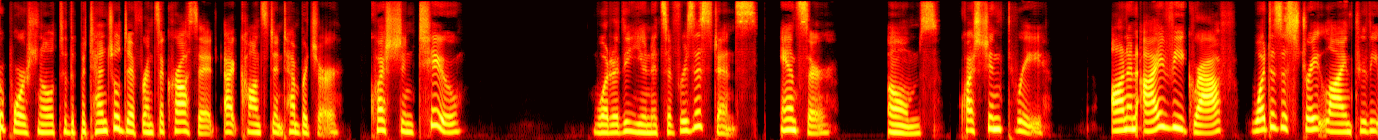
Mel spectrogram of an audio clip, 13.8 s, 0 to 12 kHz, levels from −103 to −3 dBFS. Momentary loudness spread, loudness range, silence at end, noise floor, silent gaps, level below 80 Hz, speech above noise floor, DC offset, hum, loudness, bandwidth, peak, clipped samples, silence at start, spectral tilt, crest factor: 10 LU; 6 LU; 0 s; -85 dBFS; 3.55-3.60 s, 7.65-7.70 s, 9.50-9.55 s; -66 dBFS; 62 dB; under 0.1%; none; -23 LUFS; 12 kHz; -6 dBFS; under 0.1%; 0 s; -4 dB/octave; 18 dB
